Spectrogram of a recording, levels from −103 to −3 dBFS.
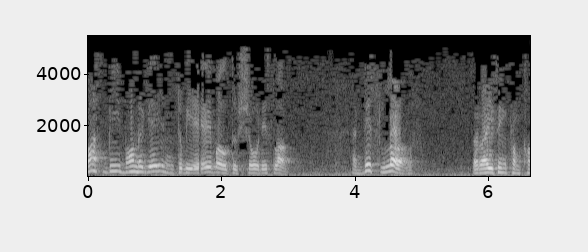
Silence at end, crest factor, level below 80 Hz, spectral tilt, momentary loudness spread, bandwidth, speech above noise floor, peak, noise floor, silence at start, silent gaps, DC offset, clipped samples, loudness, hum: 0 s; 16 dB; -56 dBFS; -10 dB/octave; 13 LU; 5.2 kHz; 24 dB; -14 dBFS; -51 dBFS; 0 s; none; under 0.1%; under 0.1%; -28 LUFS; none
